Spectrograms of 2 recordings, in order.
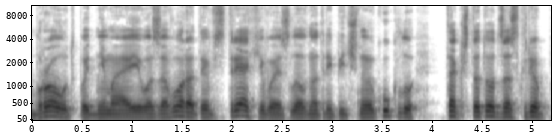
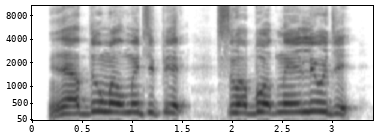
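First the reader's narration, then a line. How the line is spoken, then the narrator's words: Whimpering. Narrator (Russian): захныкал тот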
